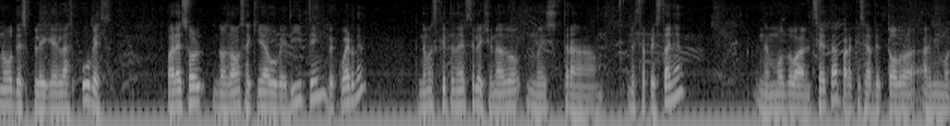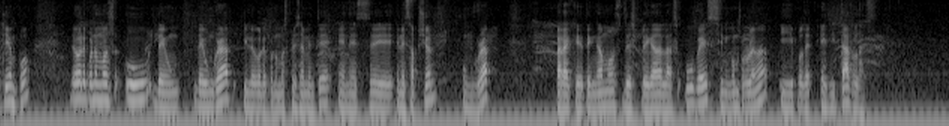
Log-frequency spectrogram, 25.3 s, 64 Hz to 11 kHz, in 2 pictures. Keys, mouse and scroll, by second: 3.4 click, 4.5 middle click, 4.8 middle click, 5.9 click, 7.4 middle click, 10.3 alt+z, 11.5 click, 14.2 u, 21.8 click, 22.2 middle click, 22.6 middle click, 22.7-23.2 scroll down 1, 23.4 middle click, 25.0 ctrl+Tab.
